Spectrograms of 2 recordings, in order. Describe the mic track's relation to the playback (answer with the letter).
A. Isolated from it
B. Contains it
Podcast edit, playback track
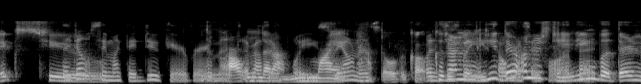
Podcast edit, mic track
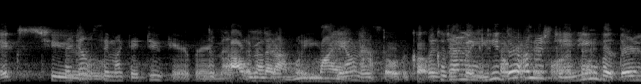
B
